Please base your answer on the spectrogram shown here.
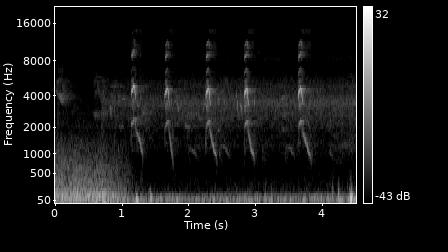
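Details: Douglas squirrel, a wild forest animal visiting a sanctuary, giving loud alarm calls that warn others of an intruder or predator: sharp, downward-sweeping chirps repeated about every half second after a noisy rustling start.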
